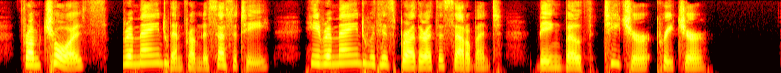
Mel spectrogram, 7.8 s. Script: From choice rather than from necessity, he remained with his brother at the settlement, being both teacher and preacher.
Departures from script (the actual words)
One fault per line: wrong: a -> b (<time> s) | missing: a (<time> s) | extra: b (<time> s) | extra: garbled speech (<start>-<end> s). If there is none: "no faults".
wrong: rather -> remained (1.2 s)
missing: and (6.5 s)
